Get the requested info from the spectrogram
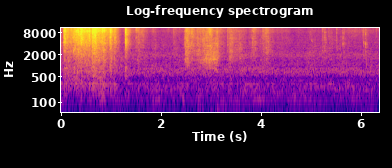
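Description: Plastic packaging crinkling and rustling as a small manicure kit is unwrapped and handled, loudest in the first second with a sharp click, then a shorter rustle about halfway through before it fades to faint handling noise.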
